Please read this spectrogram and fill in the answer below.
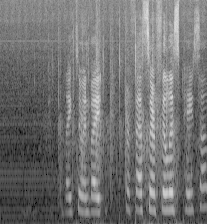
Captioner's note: audience applauds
